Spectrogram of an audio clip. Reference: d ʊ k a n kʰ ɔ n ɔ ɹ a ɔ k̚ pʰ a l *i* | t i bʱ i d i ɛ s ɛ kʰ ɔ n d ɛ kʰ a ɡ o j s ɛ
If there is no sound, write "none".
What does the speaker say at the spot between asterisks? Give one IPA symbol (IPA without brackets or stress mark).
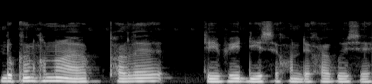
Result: ɛ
